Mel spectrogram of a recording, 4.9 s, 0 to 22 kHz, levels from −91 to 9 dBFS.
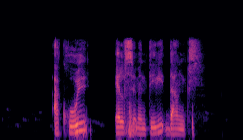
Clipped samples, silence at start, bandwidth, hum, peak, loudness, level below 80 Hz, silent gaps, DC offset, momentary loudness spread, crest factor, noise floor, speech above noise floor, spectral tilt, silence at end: under 0.1%; 1.05 s; 8.4 kHz; none; -10 dBFS; -29 LUFS; -68 dBFS; none; under 0.1%; 11 LU; 22 dB; -88 dBFS; 59 dB; -4 dB/octave; 0.9 s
